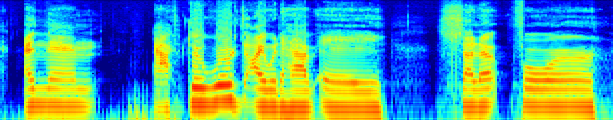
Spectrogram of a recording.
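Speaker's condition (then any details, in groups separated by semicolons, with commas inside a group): Cerebral palsy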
